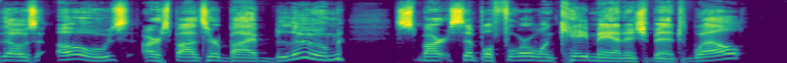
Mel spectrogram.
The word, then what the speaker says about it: Blooom: With Bloom, I don't say it right. Say it, Len. – Bloom. – With Bloom, you can simply connect your existing 401k in a few easy steps.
